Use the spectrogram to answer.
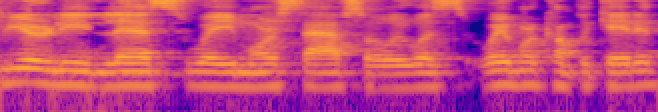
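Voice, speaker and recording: With a Spanish accent, a man speaks at a moderate pace and medium pitch. His intonation stays monotone and flat. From Costa Rica. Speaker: MBA graduate. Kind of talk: podcast interview.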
